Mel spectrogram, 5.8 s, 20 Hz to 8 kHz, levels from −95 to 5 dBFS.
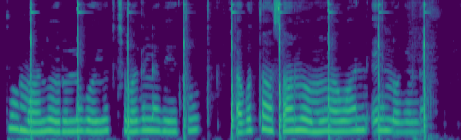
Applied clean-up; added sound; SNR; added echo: classical method Wiener filter.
